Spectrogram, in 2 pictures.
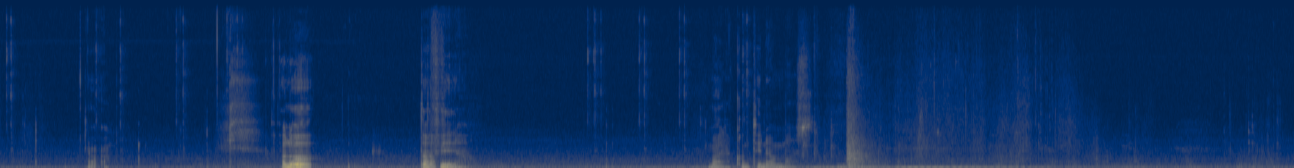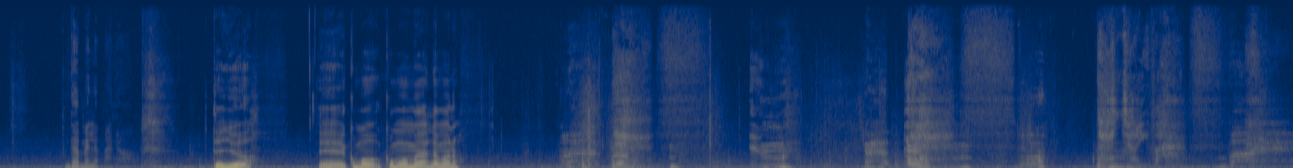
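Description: A man talks casually and close to a microphone.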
